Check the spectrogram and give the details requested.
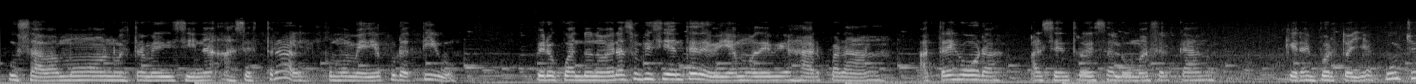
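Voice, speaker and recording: An older woman, a retired nurse from the Venezuelan Amazon, calmly narrating her own life story in the first person. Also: mid-range voice. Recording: dull lo-fi voice-over with music. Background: music.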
